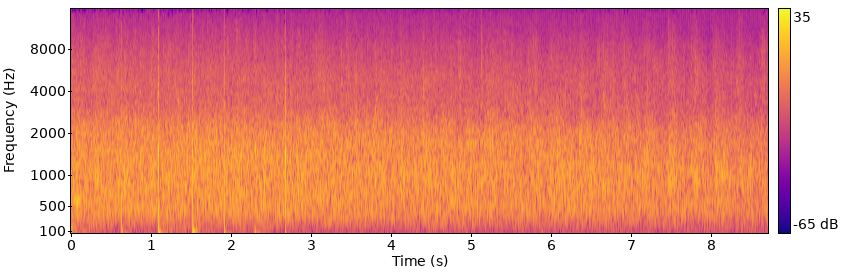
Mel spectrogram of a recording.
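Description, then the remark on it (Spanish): An audience applauds steadily and loudly for several seconds, a dense wash of clapping from many hands with a few sharper individual claps standing out near the start, no voices heard. “Vamos a darles un fuerte aplauso con la alegría de haber cumplido esta misión.”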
